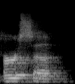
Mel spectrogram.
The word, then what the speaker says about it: HRSA: you can contact us this is hersa that's how we pronounce it and please go there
